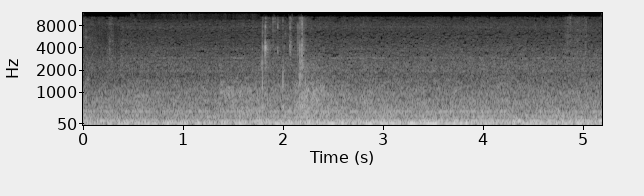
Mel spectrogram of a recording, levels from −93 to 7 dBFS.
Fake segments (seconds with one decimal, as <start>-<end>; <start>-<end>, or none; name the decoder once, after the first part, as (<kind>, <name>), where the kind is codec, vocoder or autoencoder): none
